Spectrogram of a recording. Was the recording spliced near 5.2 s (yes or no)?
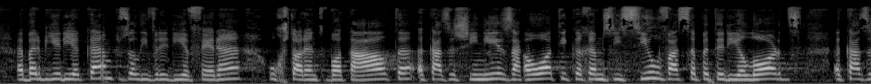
yes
